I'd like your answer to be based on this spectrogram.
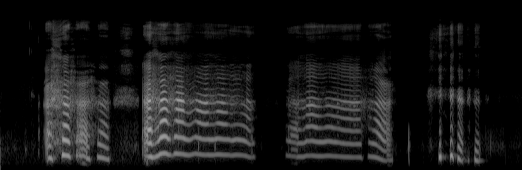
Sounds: Laughter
